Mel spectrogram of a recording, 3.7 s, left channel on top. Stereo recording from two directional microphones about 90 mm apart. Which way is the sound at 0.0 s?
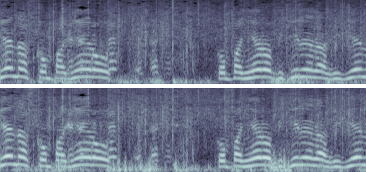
40° right (ahead or behind).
